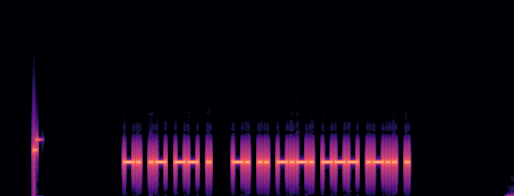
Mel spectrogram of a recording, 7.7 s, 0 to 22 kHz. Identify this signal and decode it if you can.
Morse code, heard as a keyed tone, about 25 wpm, 700 Hz. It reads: NAME NICOLE
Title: Practice QSO - Exchange 1 - Beginning - 25wpm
